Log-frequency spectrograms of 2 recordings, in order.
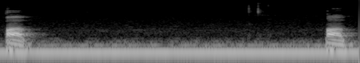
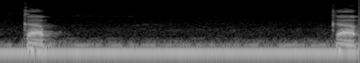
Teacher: কব গলার ভিতর থেকে, আর কাপ গলার ভিতর থেকে না, গলার বাইরে থেকে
